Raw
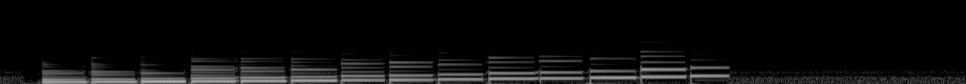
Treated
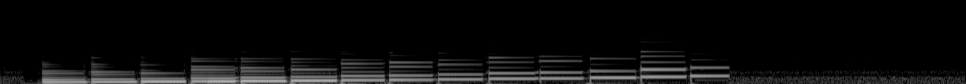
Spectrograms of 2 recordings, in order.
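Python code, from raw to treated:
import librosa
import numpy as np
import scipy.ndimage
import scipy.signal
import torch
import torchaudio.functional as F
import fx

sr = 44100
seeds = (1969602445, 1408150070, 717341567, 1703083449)

y = fx.low_shelf(x, sr, hz=110.0, db=11.5, at=(2.08, 3.9))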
